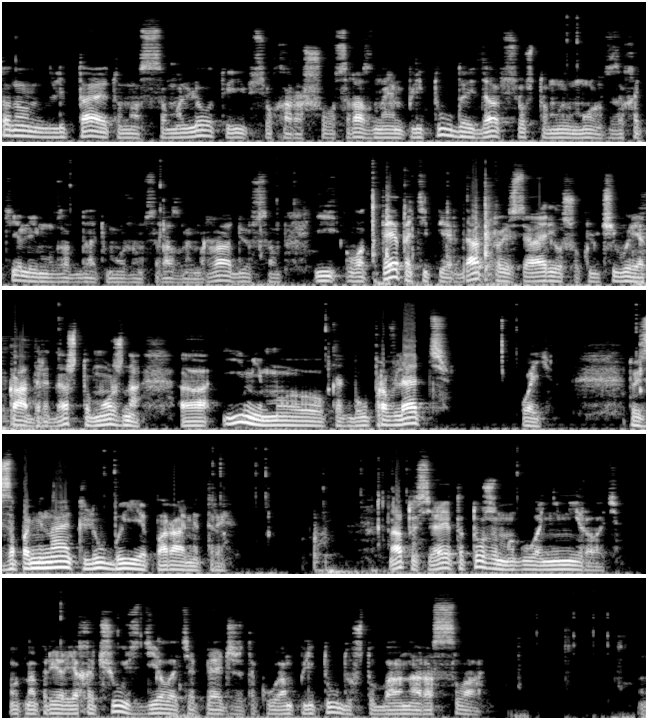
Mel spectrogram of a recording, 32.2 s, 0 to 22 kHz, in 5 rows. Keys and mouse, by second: 5.7 click, 7.2 click, 9.2 shift+middle click, 10.2 space, 10.7 shift+middle click, 13.4-16.1 drag, 18.1-19.2 drag, 20.3-22.0 right drag, 22.5 middle click, 23.2 shift+middle click, 24.5-26.3 drag, 26.9 middle click, 27.4 space, 30.8 space, 31.1 middle click, 31.7 shift+middle click.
